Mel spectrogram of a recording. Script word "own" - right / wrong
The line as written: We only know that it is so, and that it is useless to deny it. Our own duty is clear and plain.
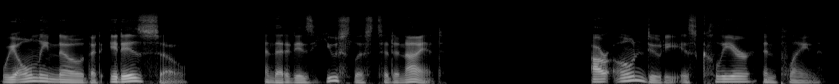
right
